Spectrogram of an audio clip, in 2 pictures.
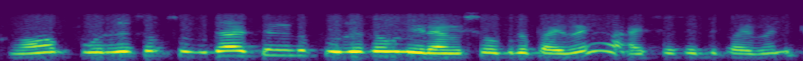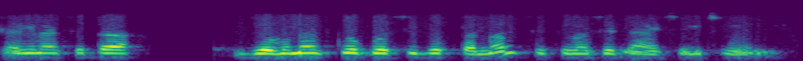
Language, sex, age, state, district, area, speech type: Odia, male, 18-30, Odisha, Balasore, rural, conversation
